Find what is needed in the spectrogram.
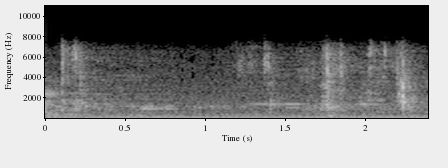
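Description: A few faint clicks and taps from handling card and paper packaging, over a steady low electrical hum.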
